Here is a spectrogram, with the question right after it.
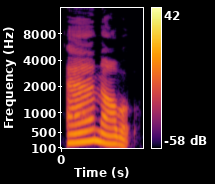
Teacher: an hour h o u r though it begins with H the H is silent you pronounce it as our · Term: silent h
